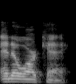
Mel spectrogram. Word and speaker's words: Newark: Or as I say it, Newark. It's Newark. Yeah. Newark. I say it like it's Nork. Newark. Yeah. Newark. Like Mork and Mindy, but Nork and Nindy.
